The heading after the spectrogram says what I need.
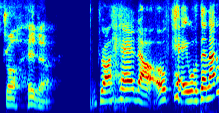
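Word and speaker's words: Drogheda: attempt at the pronunciation the g is is silent believe it or not so it's like a h it's draw header dragon okay well then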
